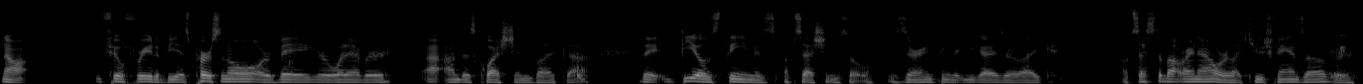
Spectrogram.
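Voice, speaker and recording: A man's voice: fairly low pitch, steady tone, moderate pace, darkish tone. A man hosting a podcast, interviewing casually in an informal, accommodating way. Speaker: podcast host.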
